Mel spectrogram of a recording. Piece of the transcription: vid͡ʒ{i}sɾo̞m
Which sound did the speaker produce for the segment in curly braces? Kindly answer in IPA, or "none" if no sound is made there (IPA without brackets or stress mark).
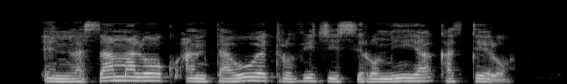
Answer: i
